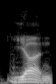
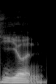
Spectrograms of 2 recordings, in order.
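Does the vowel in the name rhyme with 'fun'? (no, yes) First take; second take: yes; no. First: The vowel rhymes with the English word fun. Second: The vowel is the Korean one, not rhyming with fun. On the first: This is how people in Ohio said the name. "It rhymes with fun" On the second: This is how the name is said in Korea. "the proper pronunciation of my name in Korea"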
